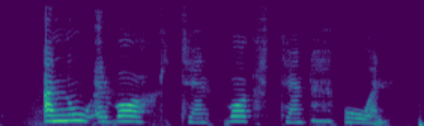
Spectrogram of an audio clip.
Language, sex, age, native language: Icelandic, female, 6, Icelandic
